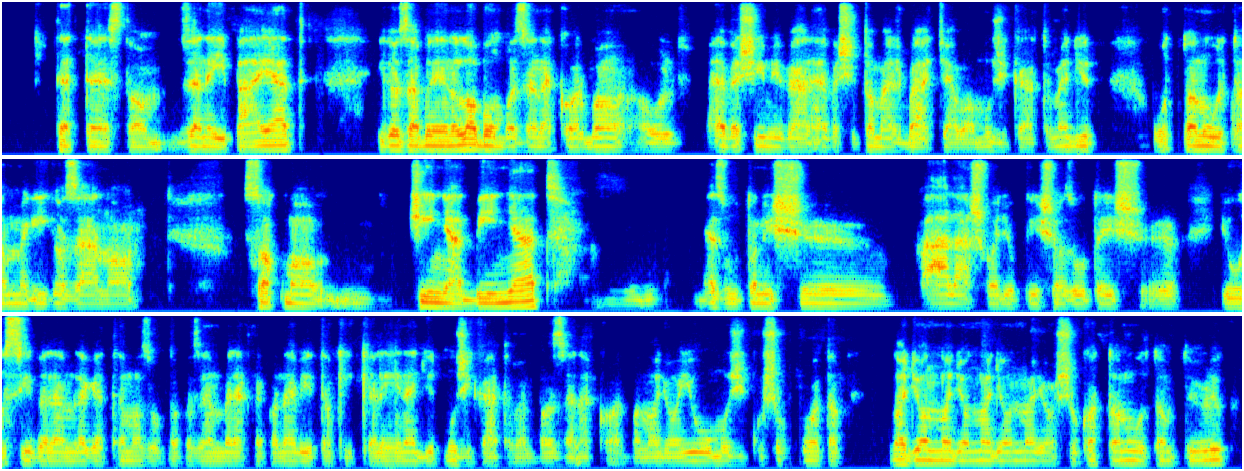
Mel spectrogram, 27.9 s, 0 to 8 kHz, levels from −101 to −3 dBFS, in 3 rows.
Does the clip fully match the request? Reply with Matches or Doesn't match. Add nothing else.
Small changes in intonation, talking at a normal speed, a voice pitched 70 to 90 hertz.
Matches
